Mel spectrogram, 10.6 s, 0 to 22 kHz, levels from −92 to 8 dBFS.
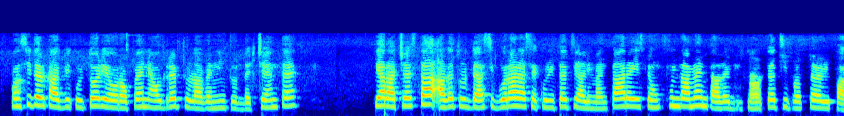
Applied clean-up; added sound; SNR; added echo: neural mask model Resemble Enhance denoiser.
